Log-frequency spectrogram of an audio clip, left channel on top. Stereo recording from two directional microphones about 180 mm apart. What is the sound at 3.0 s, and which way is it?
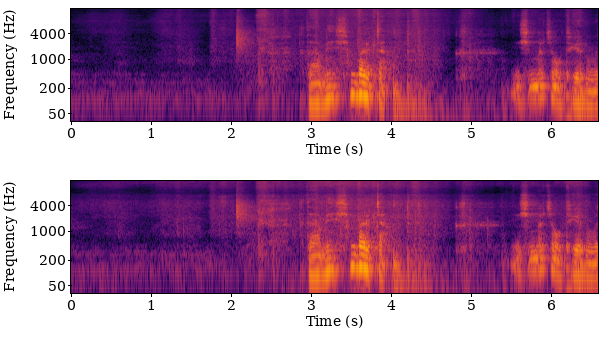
Speech, 5° left (ahead or behind).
